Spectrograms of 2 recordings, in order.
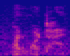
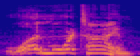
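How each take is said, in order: First: Soft whispered echo. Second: Very high, slow, drawn-out plea; pleading child. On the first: The reader softly echoes the children's plea, whispered. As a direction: breathe it as a secret echo. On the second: A child begs for one more turn, high drawn-out plea. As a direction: stretch it out like a begging kid. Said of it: "And they're saying". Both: Acted.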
